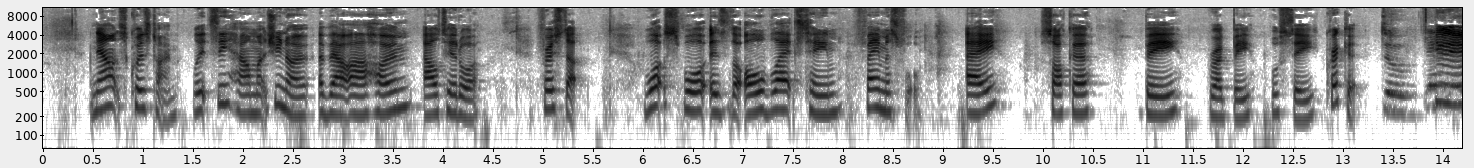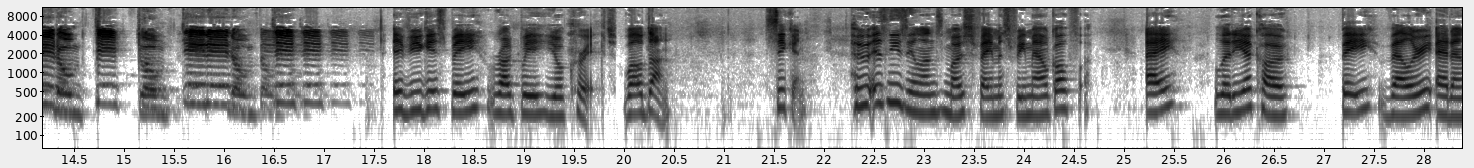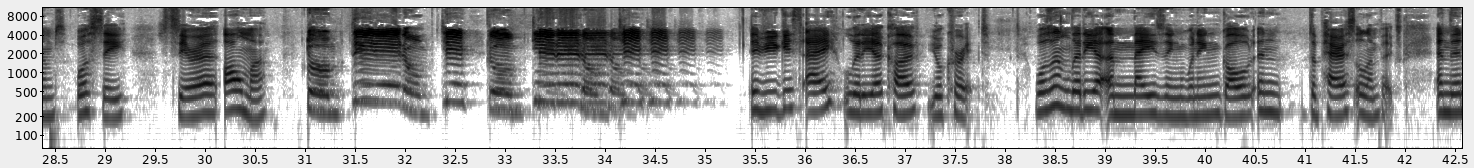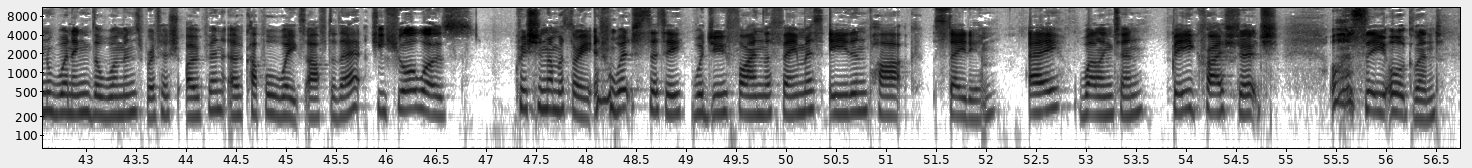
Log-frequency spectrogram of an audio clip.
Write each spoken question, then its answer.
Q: First up, what sport is the All Blacks team famous for?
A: If you guess B, rugby, you're correct.

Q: Second, who is New Zealand's most famous female golfer?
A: If you guess A, Lydia Ko, you're correct.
